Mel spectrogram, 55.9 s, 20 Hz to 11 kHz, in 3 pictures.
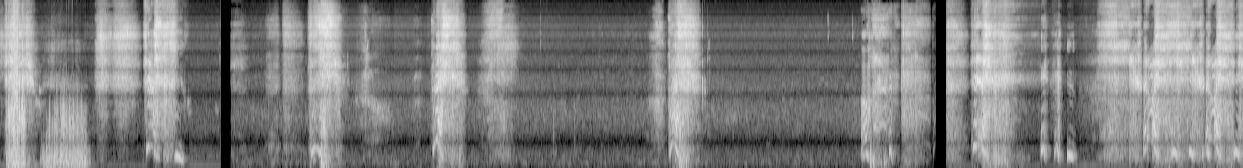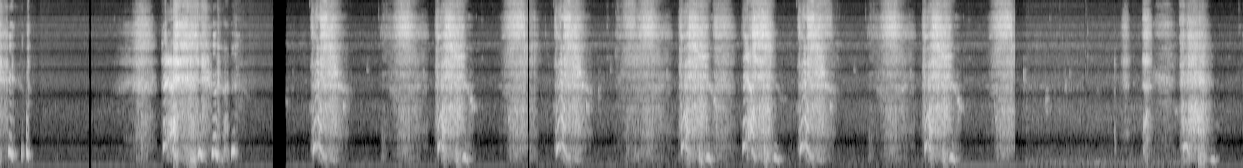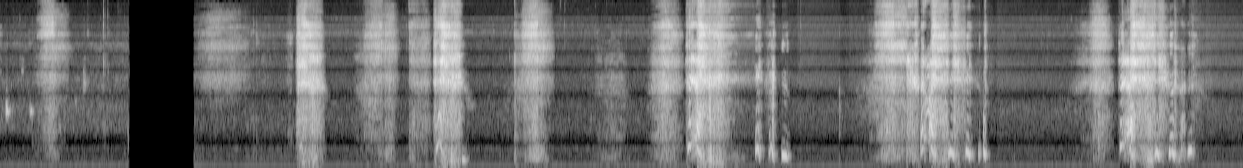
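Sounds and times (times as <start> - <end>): woman sneezing: 0.0 - 0.6.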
